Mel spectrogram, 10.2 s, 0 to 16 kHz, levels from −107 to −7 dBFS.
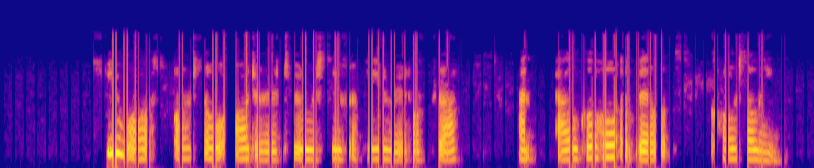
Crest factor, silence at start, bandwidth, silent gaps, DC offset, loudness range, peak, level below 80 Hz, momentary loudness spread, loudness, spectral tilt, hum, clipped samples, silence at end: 18 dB; 1.35 s; 7.4 kHz; 2.83-2.94 s, 6.42-6.46 s, 6.81-6.87 s, 8.65-8.69 s; under 0.1%; 4 LU; -2 dBFS; -54 dBFS; 11 LU; -20 LUFS; -7 dB/octave; none; under 0.1%; 0.45 s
